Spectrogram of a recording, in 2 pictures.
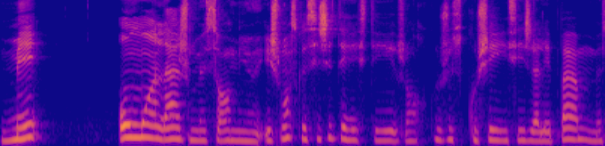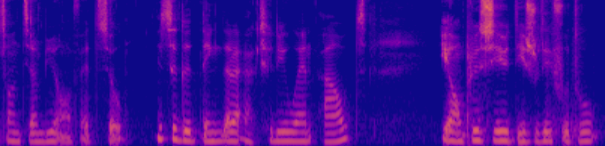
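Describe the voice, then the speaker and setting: A woman's voice: mid-range voice, fairly even intonation, moderate pace, a little mellow. A woman from Senegal chatting in a home vlog, a little congested from a cold, dropping English phrases into her talk. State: recovering from a cold. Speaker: vlogger. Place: at home in Montreal.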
